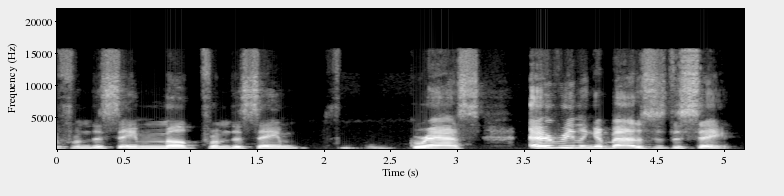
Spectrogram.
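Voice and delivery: weeping cow protesting to the prophet, high and hurt; pleading cow. Acted. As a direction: plead the injustice like a wronged child. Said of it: "the cow says to Eliyahu".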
